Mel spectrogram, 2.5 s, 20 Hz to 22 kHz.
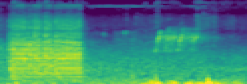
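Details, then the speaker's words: BMW M235i (F22, N55 turbo) salvage car with codes 135808 and 135A08 for the Valvetronic servo motor position sensor: harsh electric buzz under a second at unlock, then faint clicks; Valvetronic servo motor fault noise. "Those codes being, I'm going to read them off right now: 135808, Valvetronic servo motor position sensors electrical malfunction, and 135A08, Valvetronic servo motor position sensor signal not plausible, which in turn made the car sound like this when I turned it on."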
